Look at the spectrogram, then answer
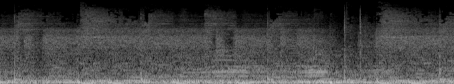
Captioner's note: train whistle blows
